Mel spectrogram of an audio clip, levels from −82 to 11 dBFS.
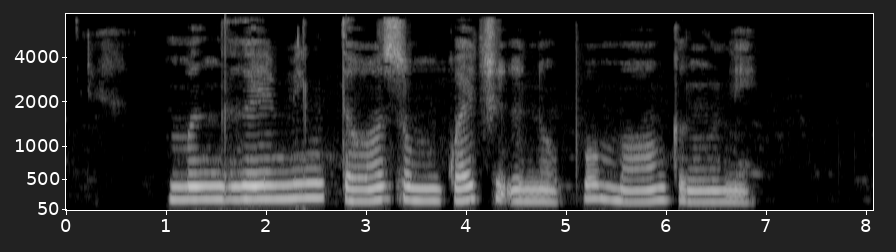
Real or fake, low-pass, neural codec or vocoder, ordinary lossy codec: real; 7.2 kHz; none; AAC, 32 kbps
